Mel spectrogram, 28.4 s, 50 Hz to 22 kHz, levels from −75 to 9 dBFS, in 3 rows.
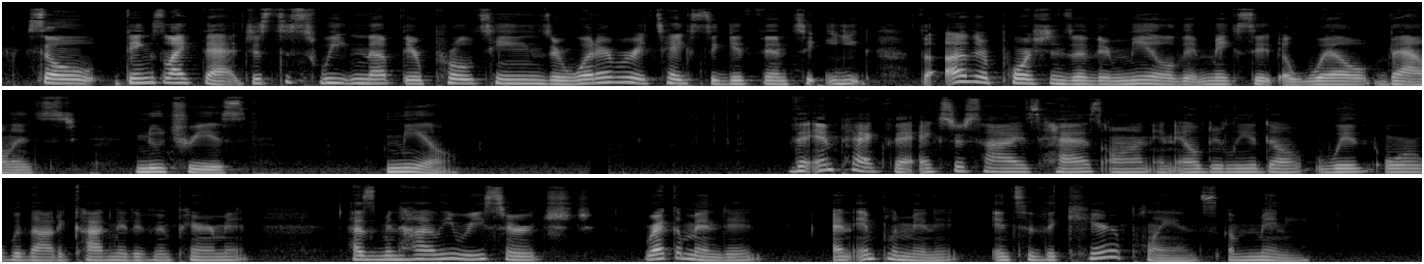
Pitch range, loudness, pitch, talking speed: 150-190 Hz, -26 LUFS, 165 Hz, 130 wpm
